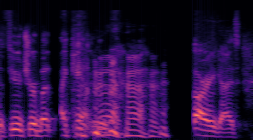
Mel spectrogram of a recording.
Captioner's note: laughing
